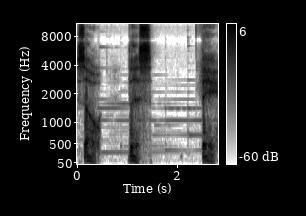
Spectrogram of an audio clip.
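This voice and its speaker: A soft-spoken man with ordinary pitch variation over background music. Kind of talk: bedtime story reading. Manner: slow, calm.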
